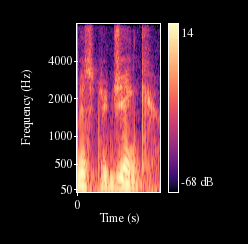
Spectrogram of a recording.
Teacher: the Z sound is not something comfortable for Saipanese to say. So it comes out like a J.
